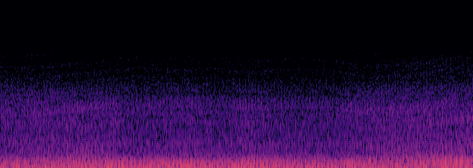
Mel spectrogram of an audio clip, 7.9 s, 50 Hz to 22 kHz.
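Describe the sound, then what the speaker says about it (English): A tractor engine in Farming Simulator 25 runs at a steady low drone, quiet and continuous throughout with no speech over it. "Tractor engine sounds good."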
